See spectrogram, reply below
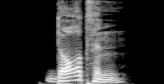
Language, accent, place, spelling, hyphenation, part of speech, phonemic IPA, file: German, Germany, Berlin, dorten, dor‧ten, adverb, /ˈdɔʁtn̩/, De-dorten.ogg
- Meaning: there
